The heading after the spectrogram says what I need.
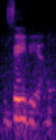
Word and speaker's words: Xavian: to say it wrong melanie turquoise it's x xavien xavier xavier exactly so i always i always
